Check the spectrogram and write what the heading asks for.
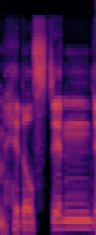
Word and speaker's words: Hiddleston: mostly because of the actor is Tom Hiddleston.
